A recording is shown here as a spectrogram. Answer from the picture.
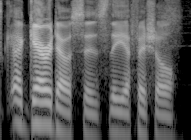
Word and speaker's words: Gyarados: pronunciation i think it's gyarados is the official pronunciation um but i just i wasn't looking that close then it looks like gyro at the start so i was like gyro that's totally fair uh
